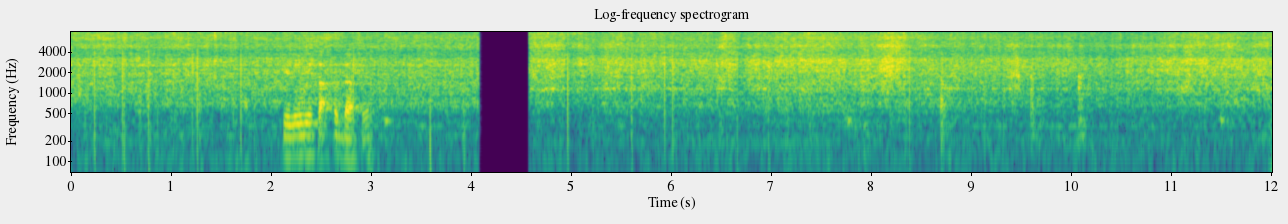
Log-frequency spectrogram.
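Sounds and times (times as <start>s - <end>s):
paste sizzling in hot oil: 0.0s - 12.0s
wooden spatula scraping: 6.5s - 10.2s
spatula knocking on a pan: 8.6s - 8.9s.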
